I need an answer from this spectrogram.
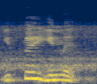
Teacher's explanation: மேல்வாய் பல்லின் அடிய நாக்கின் நுனி பொருந்துவதுனால பிறக்குது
